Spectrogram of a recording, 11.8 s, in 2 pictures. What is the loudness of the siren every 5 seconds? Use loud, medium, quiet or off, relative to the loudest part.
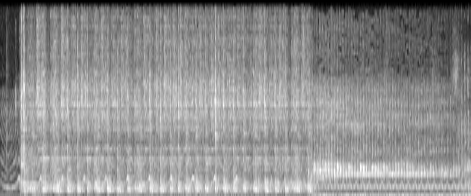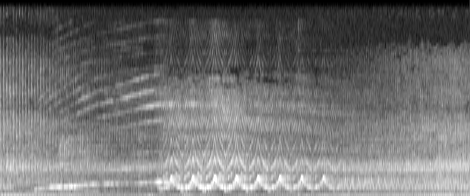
medium, loud, medium.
